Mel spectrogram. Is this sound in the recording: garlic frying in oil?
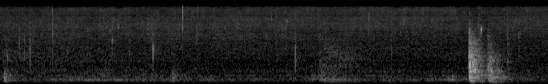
yes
